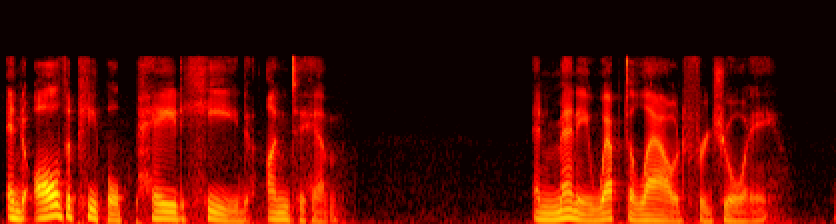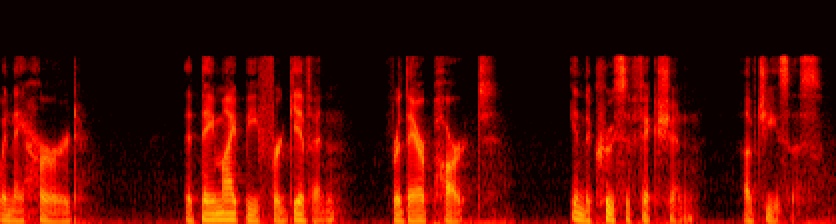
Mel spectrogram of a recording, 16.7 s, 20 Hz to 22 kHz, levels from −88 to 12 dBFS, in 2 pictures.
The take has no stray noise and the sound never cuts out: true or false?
true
